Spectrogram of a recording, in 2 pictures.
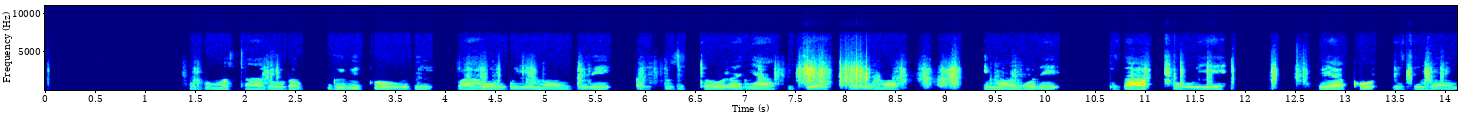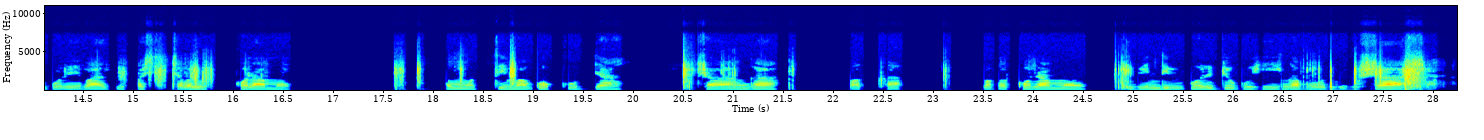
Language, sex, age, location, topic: Kinyarwanda, female, 36-49, Burera, agriculture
